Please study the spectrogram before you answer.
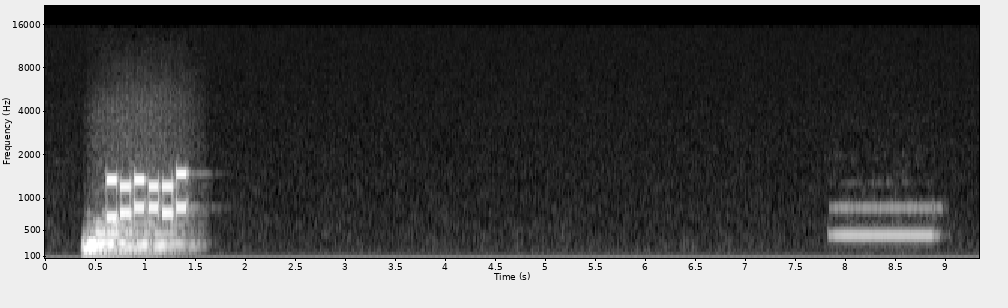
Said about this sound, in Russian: Ты хочешь, чтобы твоего собеседника да, тоже да, было да, слышно да, в прямом эфире? В эфире, mm да, был, был слышен телефон.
